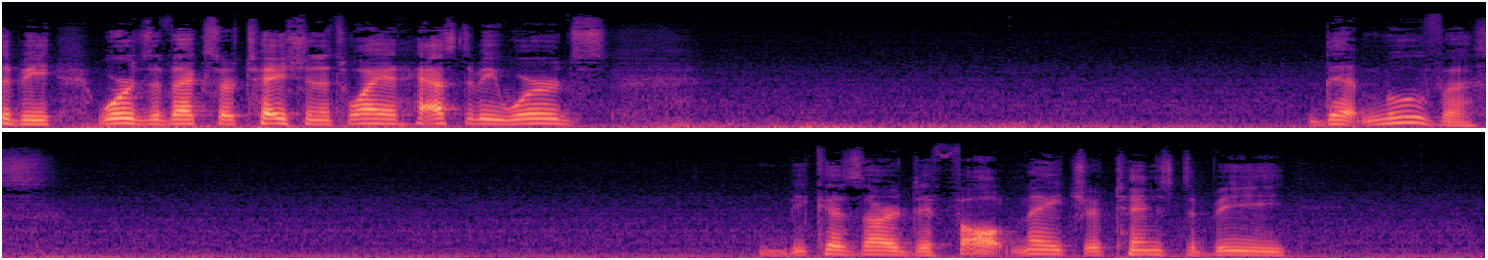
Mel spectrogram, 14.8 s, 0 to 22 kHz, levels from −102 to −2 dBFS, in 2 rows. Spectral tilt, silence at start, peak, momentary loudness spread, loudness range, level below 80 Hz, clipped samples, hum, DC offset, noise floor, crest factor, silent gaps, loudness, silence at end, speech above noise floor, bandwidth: -7 dB/octave; 0 s; -8 dBFS; 24 LU; 14 LU; -52 dBFS; under 0.1%; none; under 0.1%; -55 dBFS; 22 dB; none; -28 LUFS; 1 s; 27 dB; 13.5 kHz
